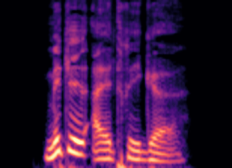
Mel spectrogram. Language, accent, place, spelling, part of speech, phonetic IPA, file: German, Germany, Berlin, mittelaltrige, adjective, [ˈmɪtl̩ˌʔaltʁɪɡə], De-mittelaltrige.ogg
- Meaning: inflection of mittelaltrig: 1. strong/mixed nominative/accusative feminine singular 2. strong nominative/accusative plural 3. weak nominative all-gender singular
